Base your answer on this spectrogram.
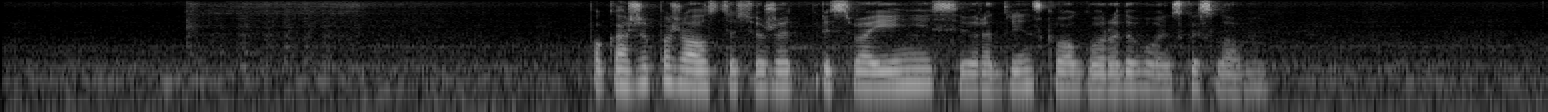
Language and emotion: Russian, neutral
